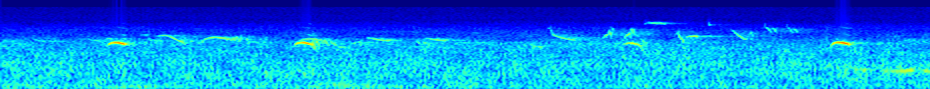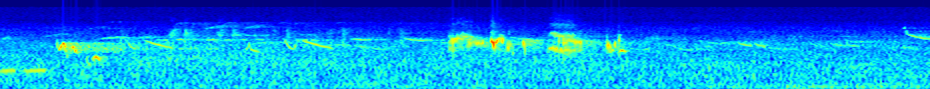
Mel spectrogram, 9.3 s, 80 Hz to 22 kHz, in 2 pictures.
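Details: Male meadow bunting singing at a forest road in Japan on 1 May 2021; short high chirps, then a rapid jumbled burst of thin notes near the end, over steady background hiss.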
